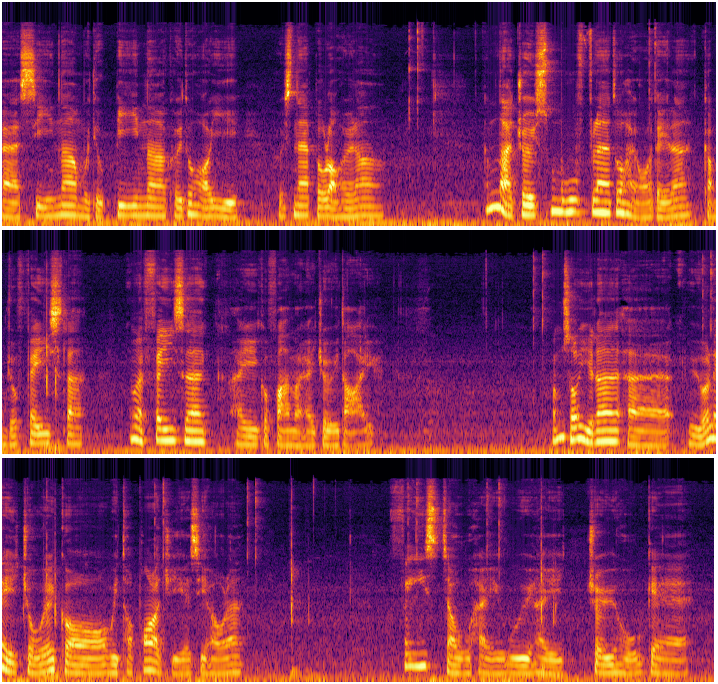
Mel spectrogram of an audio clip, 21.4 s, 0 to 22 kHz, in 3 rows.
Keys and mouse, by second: 4.1 right click, 5.5-6.9 drag, 7.6 g, 12.5 click, 14.8 g, 15.9 click, 17.3 g, 18.4 click, 19.2 click, 19.8 g.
